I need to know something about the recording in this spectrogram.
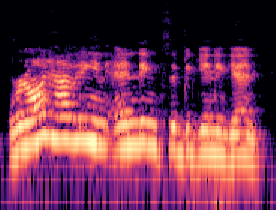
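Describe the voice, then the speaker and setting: A woman giving a spiritual tarot reading, her voice worn and fading, speaking in slow, soothing, repetitive phrases. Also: fairly high pitch, expressive, fairly bright tone. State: losing her voice. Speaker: tarot reader.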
